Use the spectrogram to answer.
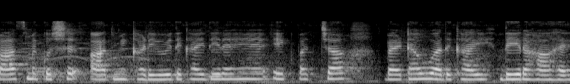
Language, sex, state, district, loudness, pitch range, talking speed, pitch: Hindi, female, Uttar Pradesh, Varanasi, -17 LUFS, 230-245 Hz, 190 wpm, 240 Hz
